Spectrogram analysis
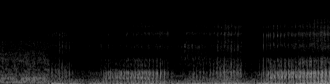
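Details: Close, loud purring from a household of sheltered cats: Tessa, a long-haired British mother, her three kittens and an abandoned kitten; low rhythmic rumble pulses rapidly with breathing breaks roughly each second.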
